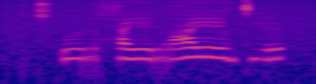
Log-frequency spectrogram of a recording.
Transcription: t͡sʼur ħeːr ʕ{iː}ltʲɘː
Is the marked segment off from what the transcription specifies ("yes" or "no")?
yes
